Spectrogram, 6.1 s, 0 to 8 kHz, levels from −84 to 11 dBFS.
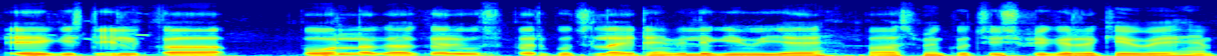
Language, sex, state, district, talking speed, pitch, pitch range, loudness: Hindi, male, Rajasthan, Bikaner, 195 wpm, 105 Hz, 100-110 Hz, -17 LUFS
